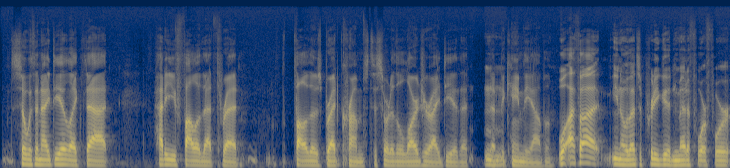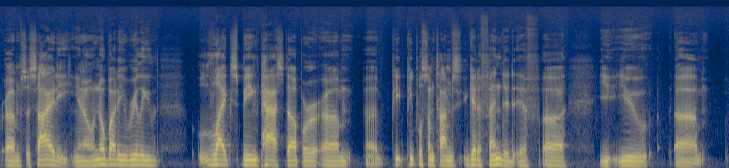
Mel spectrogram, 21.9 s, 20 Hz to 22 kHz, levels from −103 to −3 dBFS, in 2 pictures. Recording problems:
none

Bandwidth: 18.5 kHz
